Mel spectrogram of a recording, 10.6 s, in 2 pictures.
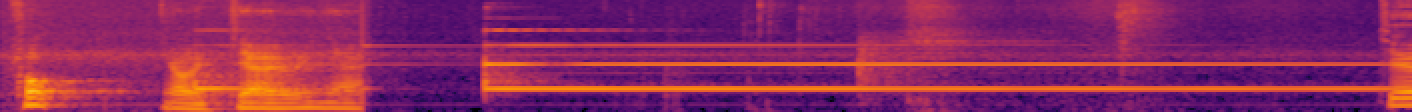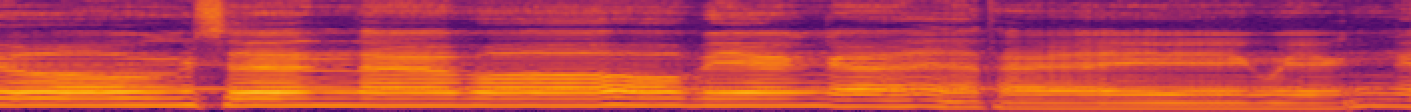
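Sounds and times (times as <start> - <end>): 
speech: 0.1 - 1.4, 5.2 - 10.5
Buddhist temple bell ringing: 0.7 - 6.4.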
